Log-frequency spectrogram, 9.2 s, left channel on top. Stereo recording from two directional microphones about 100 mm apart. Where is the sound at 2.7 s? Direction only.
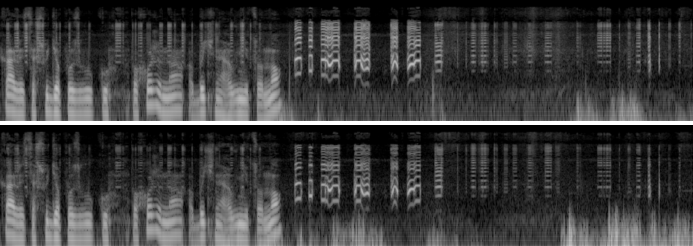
40° right (ahead or behind).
